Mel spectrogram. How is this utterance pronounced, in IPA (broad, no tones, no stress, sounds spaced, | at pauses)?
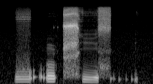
v o̰ ŋ ʈ͡ʂʰ i s ḭ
